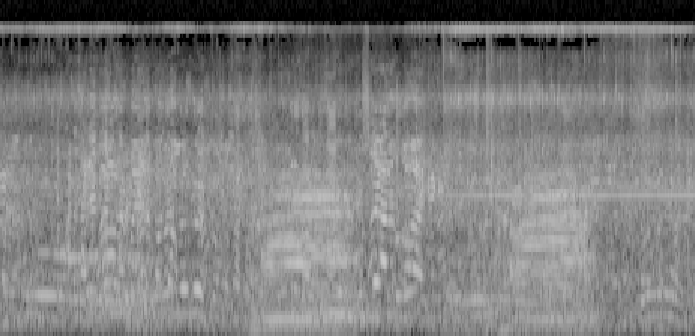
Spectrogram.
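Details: At the Hardattapur cattle market, cattle moo twice, deep and drawn out with rising and falling pitch, over a steady background of people talking.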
